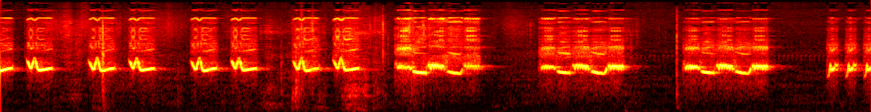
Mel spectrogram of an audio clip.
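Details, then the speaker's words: Singing bird clock after movement replacement, chime pushed via button without battery: clear repeated bird chirps, sounds very digital but no longer distorted; speaker playing properly. "It does sound very digital. Um I think the Autobon Society one had a better um realistic bird sound. This sounds very digital, but it's not distorted anymore."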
